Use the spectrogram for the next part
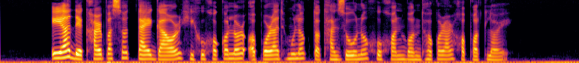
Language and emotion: Assamese, neutral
